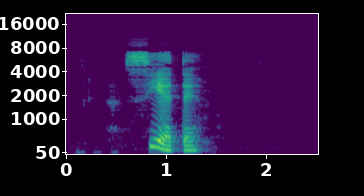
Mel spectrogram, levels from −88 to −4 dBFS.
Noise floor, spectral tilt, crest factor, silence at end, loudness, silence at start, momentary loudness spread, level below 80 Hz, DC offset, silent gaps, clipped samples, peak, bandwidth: -85 dBFS; -3.5 dB/octave; 24 dB; 1.2 s; -26 LUFS; 0.6 s; 10 LU; -72 dBFS; under 0.1%; none; under 0.1%; -8 dBFS; 10.5 kHz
